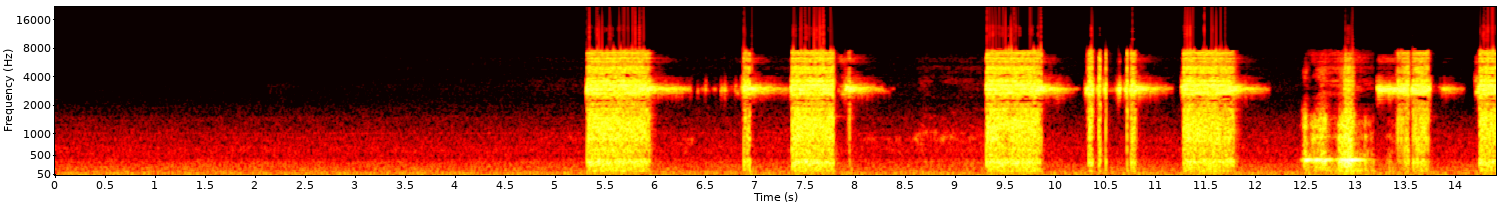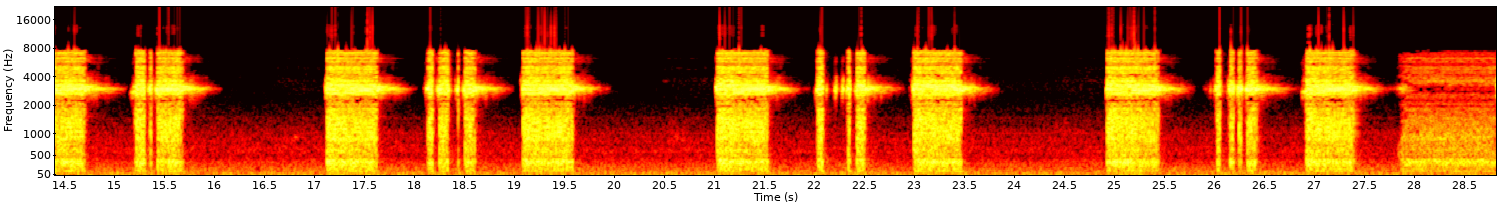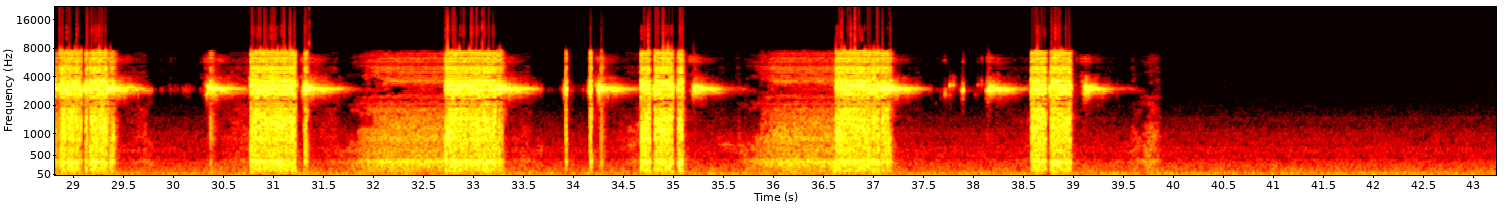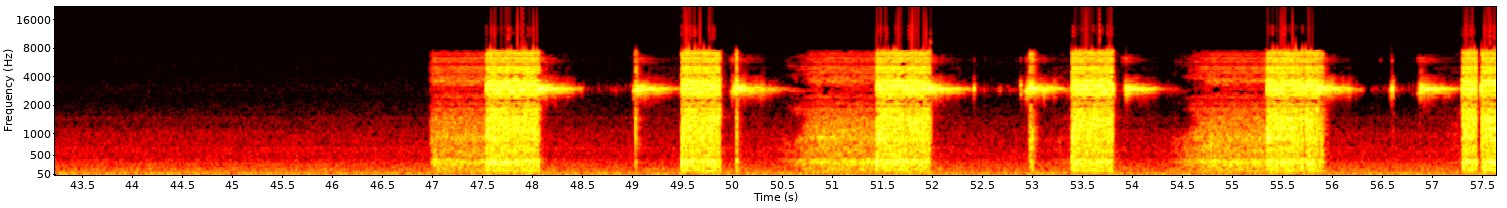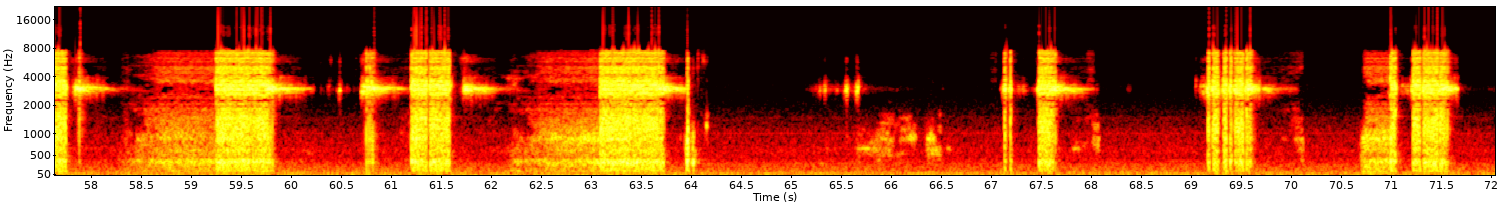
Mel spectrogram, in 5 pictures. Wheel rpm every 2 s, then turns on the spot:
0, 0, 0, 0, 0, 0, 0, 0, 0, 0, 0, 0, 0, 0, 0, 0, 0, 0, 0, 0, 0, 0, 0, 0, 0, 0, 0, 0, 0, 0, 0, 0, 0, 0, 0, 0.
none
